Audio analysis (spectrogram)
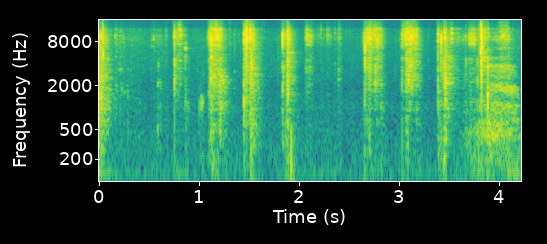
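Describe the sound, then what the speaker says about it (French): Petit Lenormand oracle cards are shuffled by hand in a quiet room, producing a rapid series of crisp riffling and flapping bursts, close and fairly soft, with no talking. "je vais commencer le tirage avec mon oracle du Petit Lenormand."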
